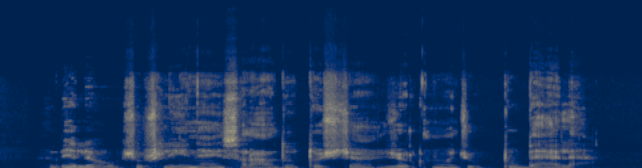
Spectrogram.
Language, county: Lithuanian, Šiauliai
